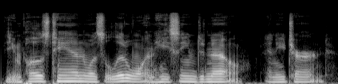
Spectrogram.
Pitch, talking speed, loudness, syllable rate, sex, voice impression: 125 Hz, 250 wpm, -15 LUFS, 6.1 syllables/s, male, very masculine, middle-aged, very thick, tensed, powerful, slightly dark, slightly soft, clear, fluent, raspy, cool, intellectual, slightly refreshing, sincere, calm, very mature, slightly friendly, slightly reassuring, slightly unique, slightly elegant, wild, slightly sweet, lively, slightly strict, slightly modest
